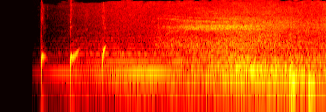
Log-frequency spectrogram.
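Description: Logo-intro sound effects: three quick pops, each rising in pitch, about a quarter second apart, starting about a third of a second in, then a synth swell that builds steadily louder.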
